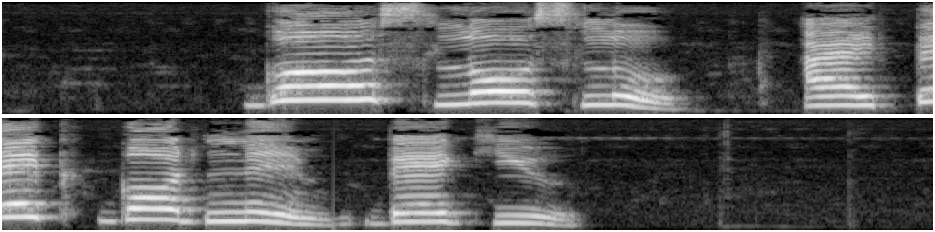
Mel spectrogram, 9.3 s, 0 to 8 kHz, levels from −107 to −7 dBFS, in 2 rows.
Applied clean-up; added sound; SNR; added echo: none; none; none; none.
